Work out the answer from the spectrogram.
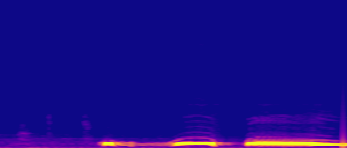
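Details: Decoy spotted dove giving a calling coo: a short note, a rounded hooting coo, then a long, slightly falling, rough coo. The recording is otherwise quiet.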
